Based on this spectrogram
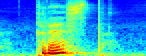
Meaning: punishment, penalty, sentence
- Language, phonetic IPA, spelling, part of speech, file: Czech, [ˈtrɛst], trest, noun, Cs-trest.ogg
